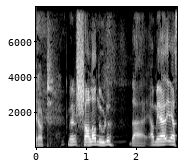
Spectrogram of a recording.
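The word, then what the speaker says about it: Çalhanoğlu: Hakan Shalanolo der, ja. Er det ikke det han heter? Jo, jo, jo.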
